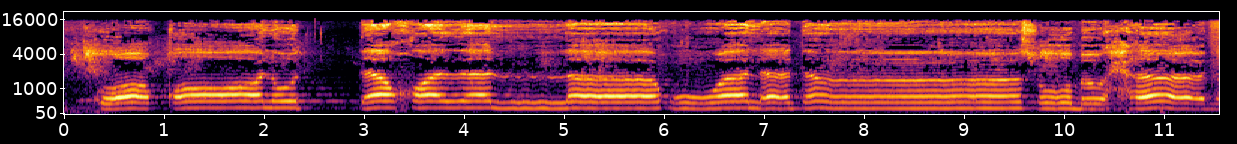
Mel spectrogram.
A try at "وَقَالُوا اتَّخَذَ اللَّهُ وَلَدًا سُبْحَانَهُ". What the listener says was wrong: आपने अल्लाह लफ्ज़ अल्लाह कलाम मोटा नहीं पढ़ा।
